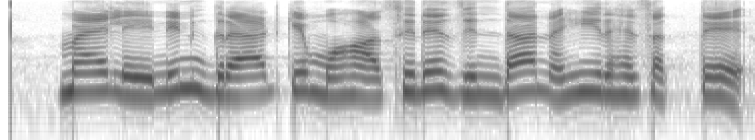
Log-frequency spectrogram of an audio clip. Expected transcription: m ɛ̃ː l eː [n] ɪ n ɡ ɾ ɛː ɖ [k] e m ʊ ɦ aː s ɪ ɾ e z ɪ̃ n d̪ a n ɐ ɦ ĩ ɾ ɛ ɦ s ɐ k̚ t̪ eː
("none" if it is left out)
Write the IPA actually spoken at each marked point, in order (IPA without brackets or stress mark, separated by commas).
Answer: n, k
